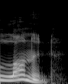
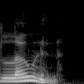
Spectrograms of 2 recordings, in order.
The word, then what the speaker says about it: Lonan: Next, a piece of music by a band called Lonan, L-O-N-A-N. I don't think they've got any Manx links. I actually heard another folk show presenter pronounce the name as Lonan, but being a Lonan resident myself, we'll stick with the Manx pronunciation.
